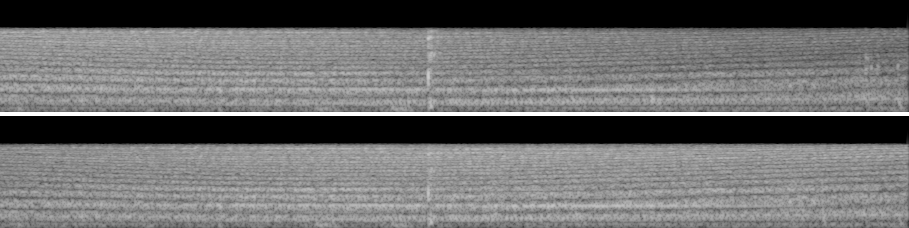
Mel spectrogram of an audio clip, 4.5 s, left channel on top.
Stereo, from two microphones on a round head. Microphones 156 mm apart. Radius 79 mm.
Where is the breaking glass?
20° left (ahead or behind).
